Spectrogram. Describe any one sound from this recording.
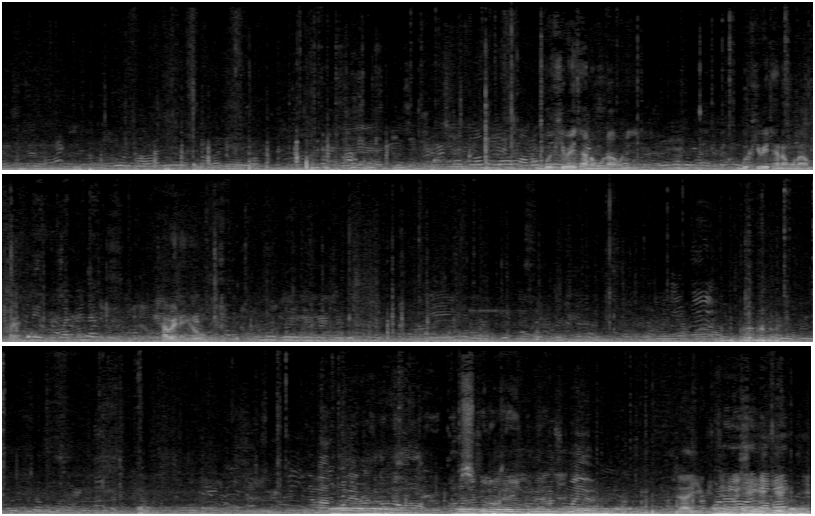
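A crowd chatters and calls out across an open field.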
